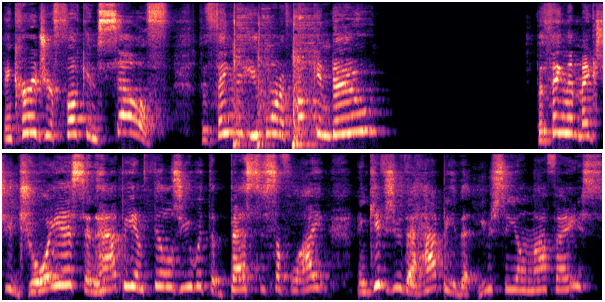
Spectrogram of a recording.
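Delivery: passionate, abrasive tone. A speaker addressing listeners directly, passionate and abrasive. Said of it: "I am being very passionate and kind of abrasive right now".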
